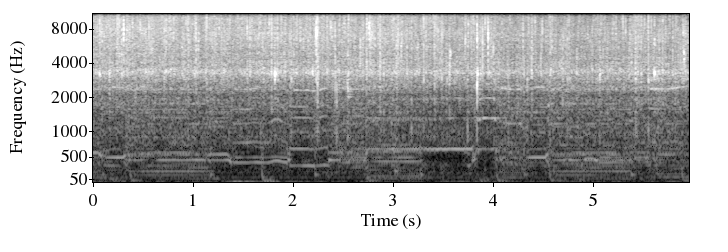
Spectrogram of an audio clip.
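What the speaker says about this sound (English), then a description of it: "While your onions are frying" Battered onion rings deep fry in hot oil with a steady, close crackling sizzle and occasional pops, heard alone with faint kitchen clatter.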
